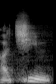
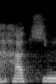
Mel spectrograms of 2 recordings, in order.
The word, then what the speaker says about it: Hakim: Casi suena como Hachim, pero Hachim se escribe con la J del íntimo de Dios. En el mundo anterior o en la teología se escribe con CH. Hachim. Pero aquí no se escribe así, aquí se escribe Hakim.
